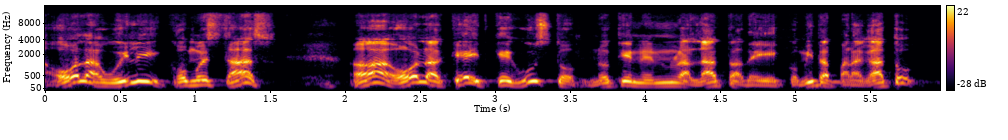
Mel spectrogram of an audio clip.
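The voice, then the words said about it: Imitated TV character voice. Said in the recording (Spanish): “intenté imitar la voz de Alf en español”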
